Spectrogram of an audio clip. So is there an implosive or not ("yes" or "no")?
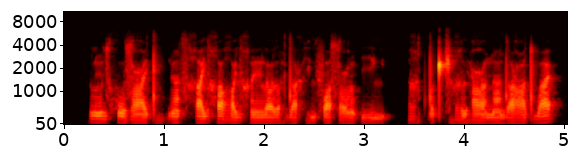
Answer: no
